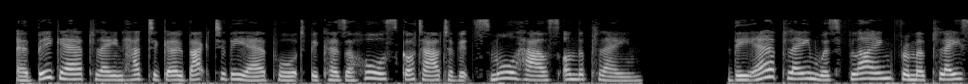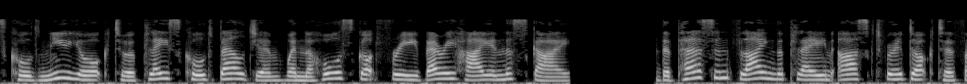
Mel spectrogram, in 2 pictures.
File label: English Beginner SLOW Reading; Horse Escapes Plane Causes Trouble Needs Help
